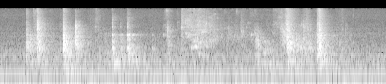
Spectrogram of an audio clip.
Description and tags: Ambient sound water
ambient, field-recording, sound, water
